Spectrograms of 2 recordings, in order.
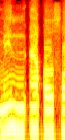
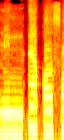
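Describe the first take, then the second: Both takes have the same delivery.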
